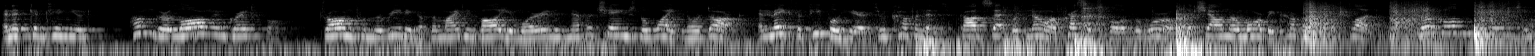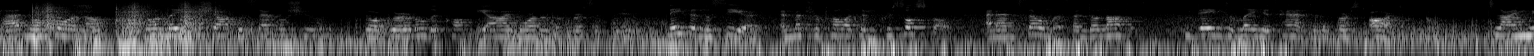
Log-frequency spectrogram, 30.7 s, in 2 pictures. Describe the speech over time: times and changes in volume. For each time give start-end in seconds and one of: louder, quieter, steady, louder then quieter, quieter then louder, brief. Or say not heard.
0.0-30.6 quieter.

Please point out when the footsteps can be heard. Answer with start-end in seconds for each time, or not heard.
9.2-17.6.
